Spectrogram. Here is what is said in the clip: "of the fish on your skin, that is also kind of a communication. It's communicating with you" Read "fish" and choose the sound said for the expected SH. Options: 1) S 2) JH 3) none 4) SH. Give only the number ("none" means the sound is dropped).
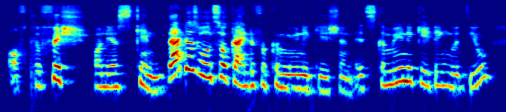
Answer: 4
